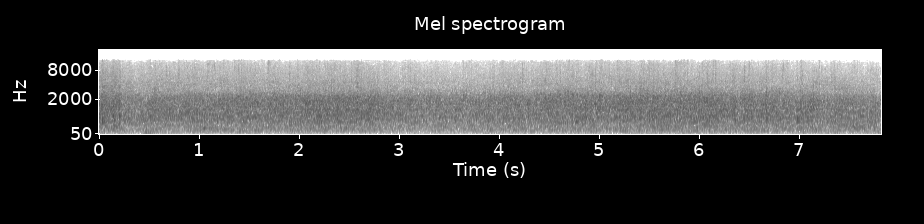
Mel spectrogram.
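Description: An audience at a GE gathering claps steadily, a dense, even wash of many hands applauding at a constant loudness for several seconds, with no voices standing out.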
